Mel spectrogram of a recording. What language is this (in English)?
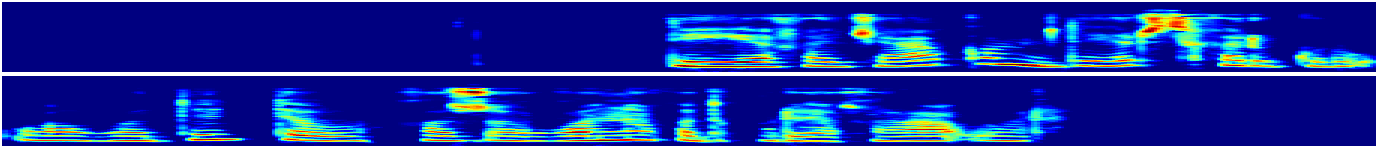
Kabardian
